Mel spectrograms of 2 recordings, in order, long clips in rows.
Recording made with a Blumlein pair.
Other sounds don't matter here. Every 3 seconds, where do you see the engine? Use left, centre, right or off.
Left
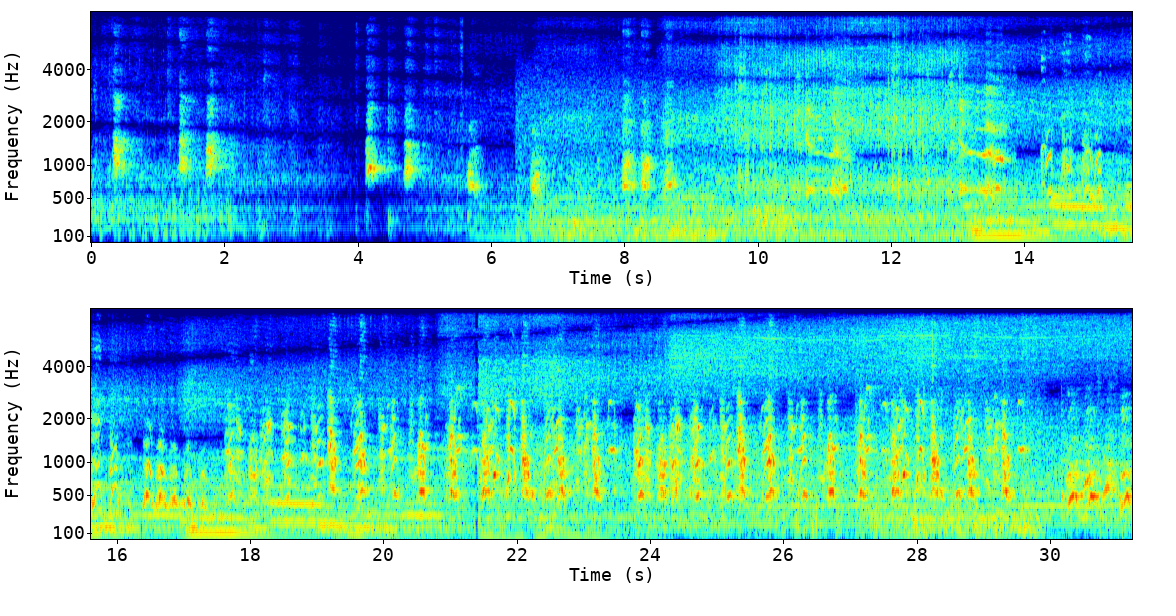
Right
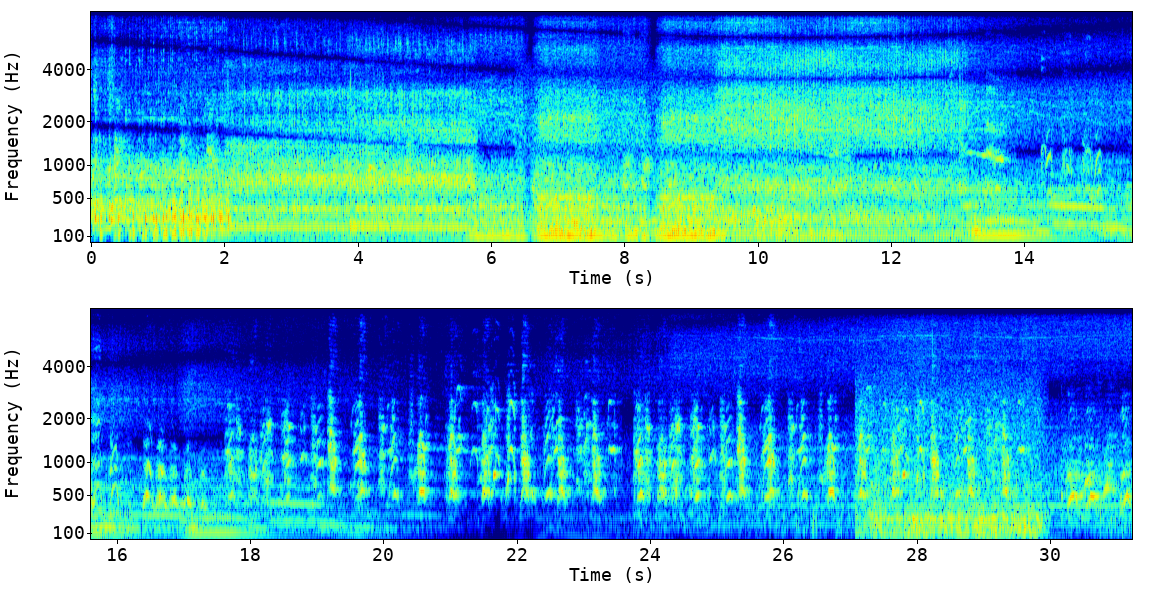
right, right, right, centre, centre, left, left, left, left, left, left.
